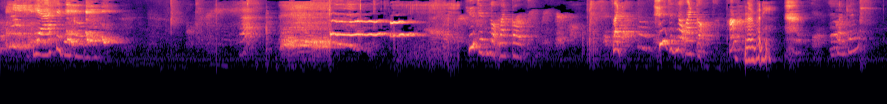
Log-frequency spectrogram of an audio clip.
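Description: Squeezed plastic glitter-glue bottle squeaking and sputtering as glue and air squirt out of the nozzle, in short irregular spurts with a brief held squeal near the middle.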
